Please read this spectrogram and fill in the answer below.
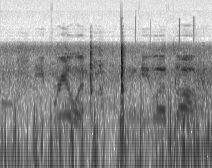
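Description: People's voices, too indistinct for words, over a constant low wind rumble on the microphone, with a few sharp clicks.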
